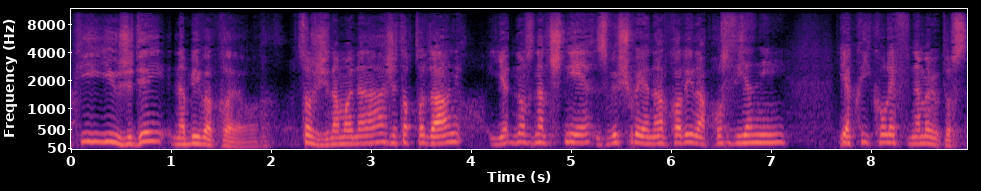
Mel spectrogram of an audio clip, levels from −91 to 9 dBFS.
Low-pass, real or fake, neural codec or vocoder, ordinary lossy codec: 10.8 kHz; fake; codec, 16 kHz in and 24 kHz out, 0.4 kbps, LongCat-Audio-Codec, fine tuned four codebook decoder; AAC, 32 kbps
